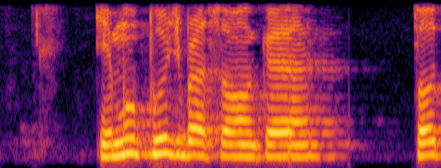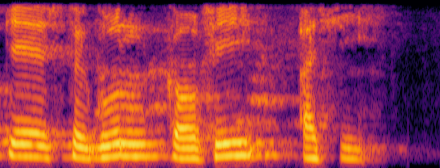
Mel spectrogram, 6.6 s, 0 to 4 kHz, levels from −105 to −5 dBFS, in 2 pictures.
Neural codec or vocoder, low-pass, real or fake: vocoder, 44.1 kHz, 80 mel bands, Vocos; 3.6 kHz; fake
